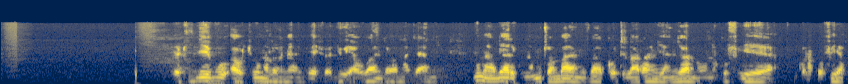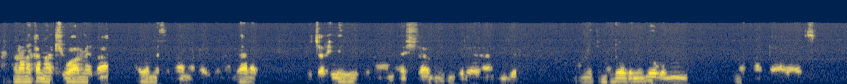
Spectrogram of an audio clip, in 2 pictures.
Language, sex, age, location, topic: Swahili, male, 25-35, Nakuru, finance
